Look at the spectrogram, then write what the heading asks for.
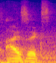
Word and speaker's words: Izix: pronounce my name because it's spelled iix which is just Isaac's but they already knew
